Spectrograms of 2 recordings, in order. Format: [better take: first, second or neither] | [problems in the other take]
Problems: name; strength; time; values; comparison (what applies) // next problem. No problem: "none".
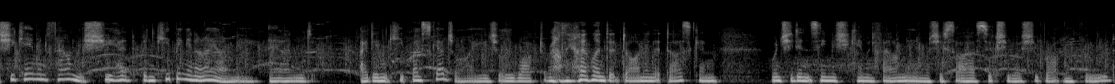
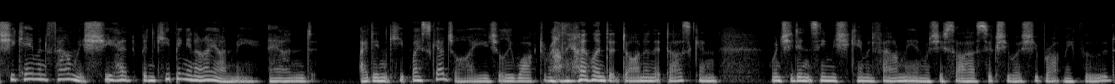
second | background sound (Squeak + Applause / Crowd); 19 dB below the speech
